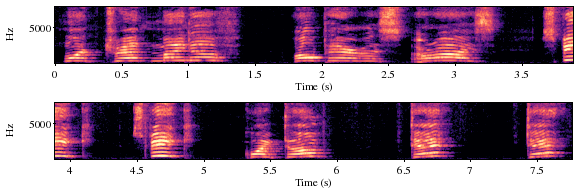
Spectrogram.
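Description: A lovelorn young maiden in a puppet play. The voice is piercingly high and drags slowly through Shakespearean verse. The delivery is overwrought and declamatory. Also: female voice, steady tone, bright, forceful tone, distant mic, exaggerated voice. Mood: grieving. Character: lovelorn melodramatic maiden Thisbe, a sock puppet.

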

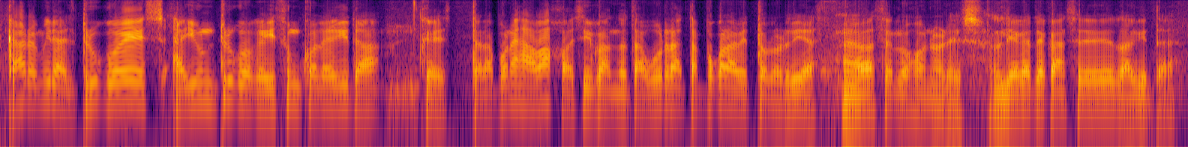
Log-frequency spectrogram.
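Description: Young madrid biker dude clowning around, slangy and jokey, outdoors w faint background hum. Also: male voice, mid-range voice, fast talker, few pauses, a little mellow. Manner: joking, slangy, showman-like banter. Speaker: visiting fellow motovlogger. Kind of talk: casual chat among friends. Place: outdoor gravel parking lot by the water.

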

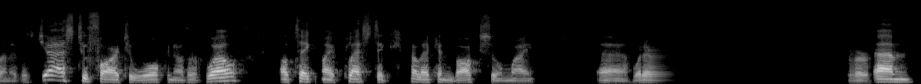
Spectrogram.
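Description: A man, a sailing photographer, giving a relaxed, rambling slideshow talk over a video call. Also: lowish voice, no room sound. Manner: rambling, relaxed, with fillers and restarts. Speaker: marine photographer giving a lecture. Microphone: video call mic.

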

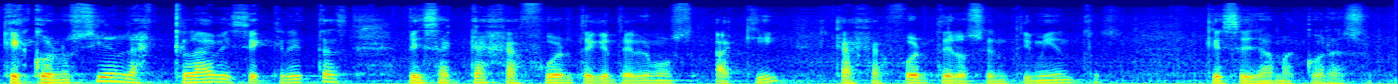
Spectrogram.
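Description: A man hosting a TV interview in a wood-panelled studio, asking flowery questions and giving quick agreements. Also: lowish voice, mellow, slight background noise.

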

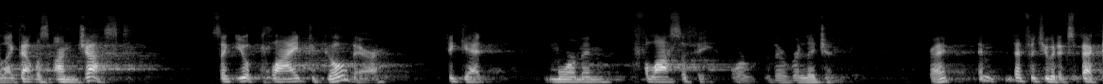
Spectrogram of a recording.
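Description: American priest preaching in a reverberant church. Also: male voice, mid-range voice, dull audio. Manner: colloquial and animated, with frequent asides to listeners. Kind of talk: informal conversational sermon. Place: large church sanctuary, indoors.

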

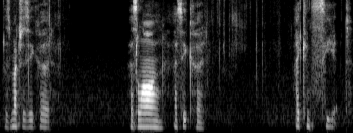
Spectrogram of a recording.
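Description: An actress playing a fierce, grieving narrator in a sci-fi audio drama, low-voiced, deliberate and intense. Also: female voice, little pitch movement, a bit bright, a little hiss or hum. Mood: hushed, intense. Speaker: lead actor and narrator.

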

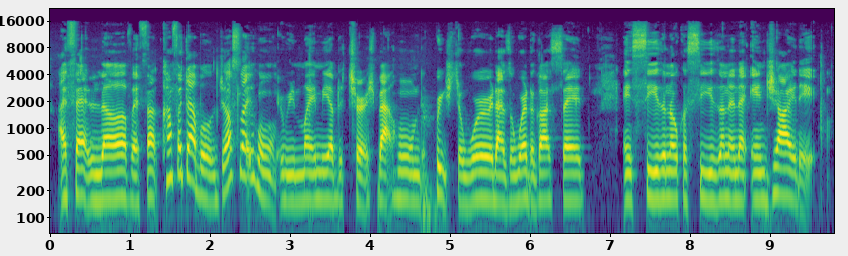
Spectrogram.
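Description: A woman's voice: low voice, a little mellow, dry recording. An older woman from Barbados, earnestly recalling how she joined her church, in an interview in a church sanctuary. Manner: earnest, heartfelt. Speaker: church member.

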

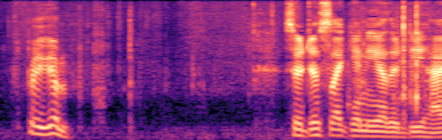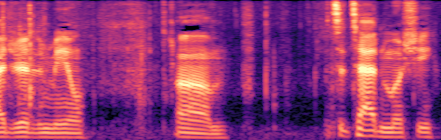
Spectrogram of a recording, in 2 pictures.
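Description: A man with a deep, low voice chats easily to the camera as he cooks in a parked van. He talks step by step in a relaxed vlog style. A faint hiss of background noise sits under the voice. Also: moderate pace. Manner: relaxed, chatty, walks through each step. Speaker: travel vlogger. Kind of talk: casual vlog narration to camera. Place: inside a parked van, small enclosed space. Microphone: camera mounted in the vehicle.

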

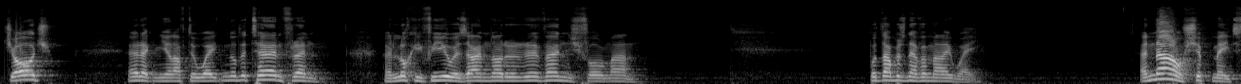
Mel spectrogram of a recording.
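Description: A man voicing a swaggering, sardonic pirate sea cook in a storybook reading, with blustering, commanding talk and rough sailor's speech. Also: sits high, bright, forceful tone, pitched above the performer's own voice.

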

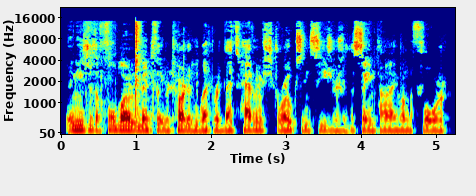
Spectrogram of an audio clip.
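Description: A man telling an improvised story to friends in a casual, crude and excitable way, repeating himself. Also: medium pitch, brisk. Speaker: amateur storyteller. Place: indoors at home. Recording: noisy amateur handheld recording, clicks.

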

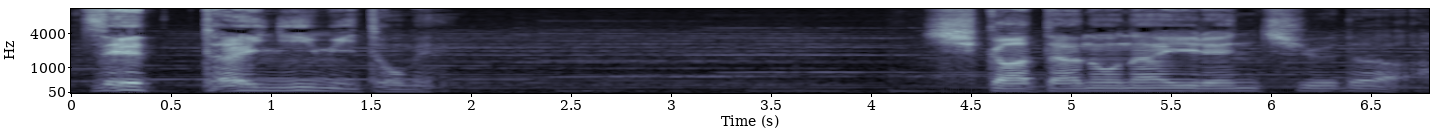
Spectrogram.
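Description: A man's voice: fairly low pitch, steady tone, drawn-out words, a bit bright, soft background music. A man voicing a haughty, defiant warlord of ancient Japan in a historical drama, with blunt, commanding archaic speech. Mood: stern command.

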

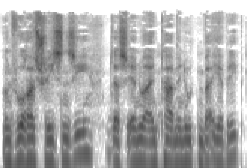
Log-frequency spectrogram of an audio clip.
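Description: An actor playing a calm police inspector who asks short, probing questions in a radio drama. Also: male voice, mid-range voice, brisk, dry recording, studio quality, lightly acted. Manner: brief, quiet, probing questions. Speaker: detective questioning a witness.

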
